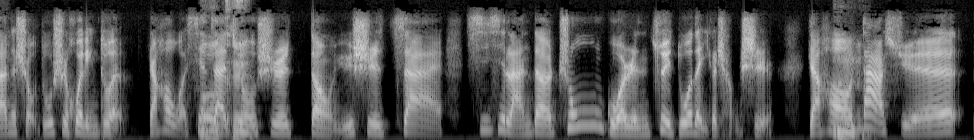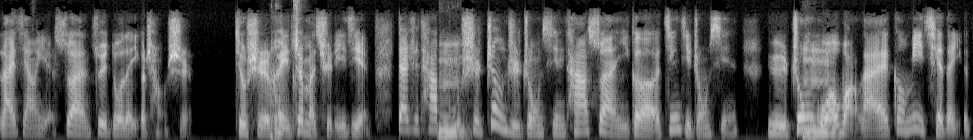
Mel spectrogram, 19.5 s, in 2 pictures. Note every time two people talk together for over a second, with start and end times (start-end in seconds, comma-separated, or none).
none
